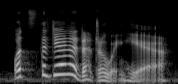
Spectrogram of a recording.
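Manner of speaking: stern demand. Acted. Old man demanding of the stranger, loud and stern. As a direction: call out the intruder sharply. Old headmaster confronts intruder.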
